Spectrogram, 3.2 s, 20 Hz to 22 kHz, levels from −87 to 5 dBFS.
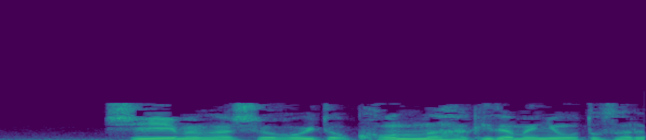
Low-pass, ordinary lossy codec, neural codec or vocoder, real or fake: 7.2 kHz; MP3, 24 kbps; none; real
